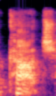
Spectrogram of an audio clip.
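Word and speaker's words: Koch: now let's look at Coke and or cotch how I think it's pronounced Coke so we we see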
